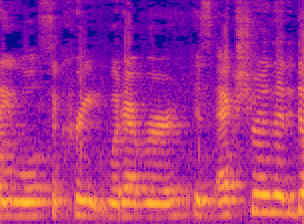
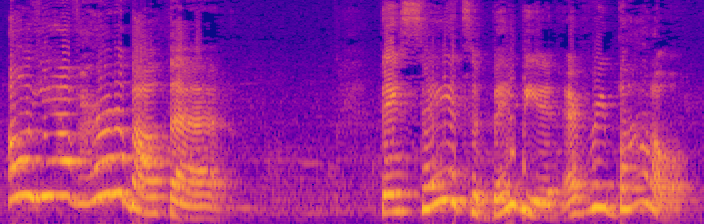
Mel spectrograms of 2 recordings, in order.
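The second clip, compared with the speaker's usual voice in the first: high-pitched, breezy recognition; lightly mimicked friend, lilting and high; imitated best friend; 6 semitones higher than usual. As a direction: pitch it up as the friend who already knows. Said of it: "She's like".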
